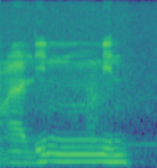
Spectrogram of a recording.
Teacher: alima min idghamul mimi fil mim, diidghamkan mim pada mim maka menjadi alimin.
